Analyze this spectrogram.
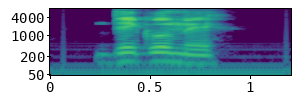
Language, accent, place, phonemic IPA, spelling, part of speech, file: French, France, Lyon, /de.ɡɔ.me/, dégommer, verb, LL-Q150 (fra)-dégommer.wav
- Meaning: 1. to degum 2. to leave (a place) 3. to sack, can, fire 4. to unseat 5. to hit, strike, zap (a target)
